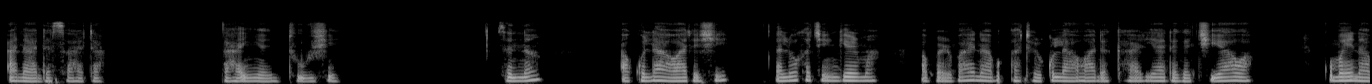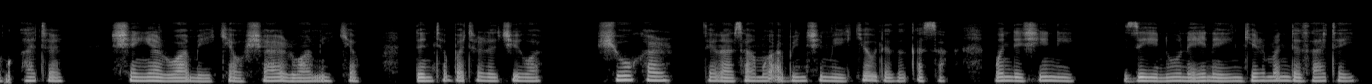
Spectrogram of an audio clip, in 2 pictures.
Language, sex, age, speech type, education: Hausa, female, 46-60, spontaneous, tertiary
